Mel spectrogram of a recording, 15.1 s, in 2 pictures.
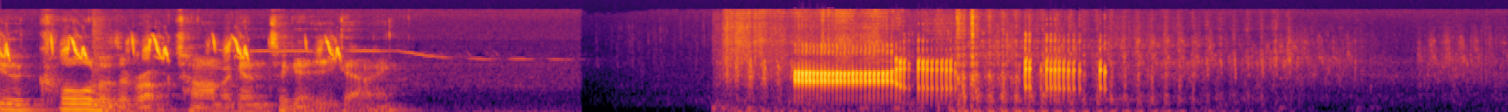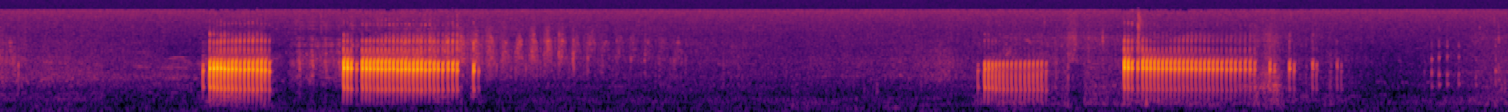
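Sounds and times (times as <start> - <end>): bird harsh croaks: 3.8 - 6.7, 8.5 - 10.0, 12.4 - 15.0.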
